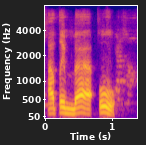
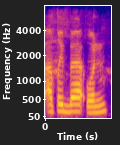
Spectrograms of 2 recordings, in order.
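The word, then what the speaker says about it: أطباءُ: Atibba'u di sini hum atibba'u. Ini yang kita bahas tadi ya kan Ibu ya? Atibba'u. Yang betul atibba'u atau atibba'un? Atibba'u karena ini termasuk ism mamdud dan wazannya atau polanya af'ila'u.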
